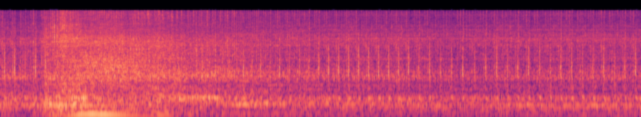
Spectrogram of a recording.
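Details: Warm Fiat Panda engine after a quick rev: steady sharp knock about three times a second over idle; engine knock, cause not pinned down.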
